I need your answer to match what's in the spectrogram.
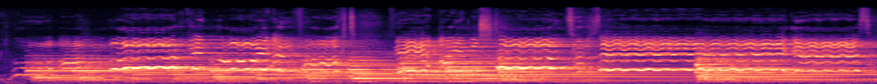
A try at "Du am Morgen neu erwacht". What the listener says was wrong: Sorry, Sieges is a little under. Say Sieges.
